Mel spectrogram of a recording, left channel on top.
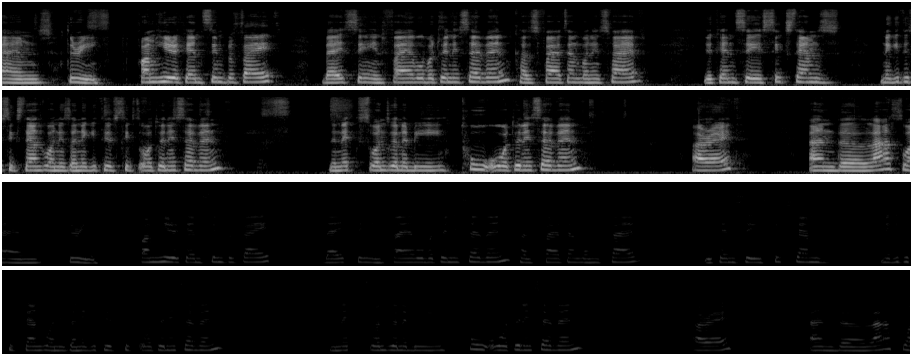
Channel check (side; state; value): right; quieter; 32.3 dB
